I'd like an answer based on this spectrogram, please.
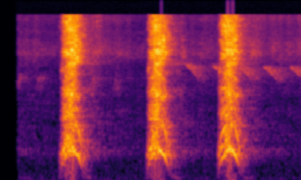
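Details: A Shih Tzu puppy barks at a rat caught in a trap, giving three sharp, high barks spaced roughly half a second apart.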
